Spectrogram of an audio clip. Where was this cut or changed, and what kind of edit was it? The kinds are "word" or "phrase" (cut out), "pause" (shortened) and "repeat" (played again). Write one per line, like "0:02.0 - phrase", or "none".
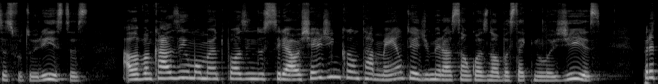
none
